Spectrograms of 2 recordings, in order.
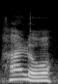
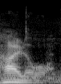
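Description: First: The greeting is said in a friendly tone. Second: The greeting is said in an unfriendly tone. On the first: The caller is a friend. "Wenn Sie einen Freund, einen ehemaligen Freund gehört haben, dann hätten Sie quasi so zurückgerufen" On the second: The caller is not a friend. "Wenn es ein Nicht-Freund ist, dann so"

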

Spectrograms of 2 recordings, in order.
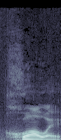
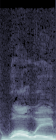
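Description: First: The opening sound is throaty, from the back. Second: The opening sound is light, not from the throat. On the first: The speaker calls it right. "Ein bisschen mehr Kehle" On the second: The speaker calls it wrong. "richtig wäre auch nicht Huawei"

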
